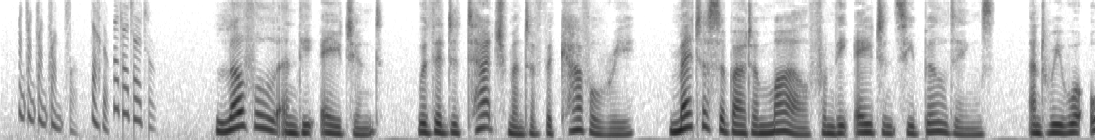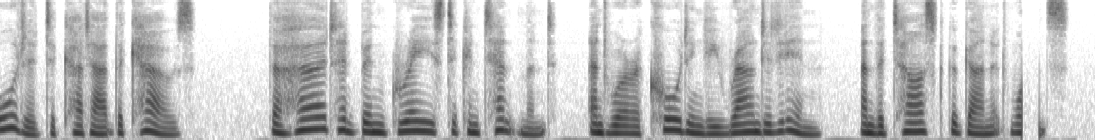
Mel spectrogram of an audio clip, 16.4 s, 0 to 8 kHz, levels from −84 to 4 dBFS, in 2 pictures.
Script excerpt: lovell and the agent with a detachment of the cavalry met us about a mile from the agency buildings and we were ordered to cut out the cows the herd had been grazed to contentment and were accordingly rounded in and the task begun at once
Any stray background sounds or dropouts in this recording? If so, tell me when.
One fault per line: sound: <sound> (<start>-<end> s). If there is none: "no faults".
sound: chirp (0.1-1.2 s)
sound: dropout (15.9-16.0 s)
